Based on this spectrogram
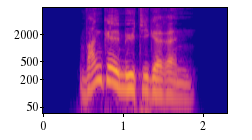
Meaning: inflection of wankelmütig: 1. strong genitive masculine/neuter singular comparative degree 2. weak/mixed genitive/dative all-gender singular comparative degree
- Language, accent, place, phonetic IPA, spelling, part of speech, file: German, Germany, Berlin, [ˈvaŋkəlˌmyːtɪɡəʁən], wankelmütigeren, adjective, De-wankelmütigeren.ogg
